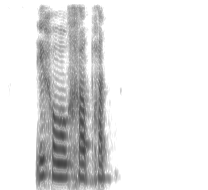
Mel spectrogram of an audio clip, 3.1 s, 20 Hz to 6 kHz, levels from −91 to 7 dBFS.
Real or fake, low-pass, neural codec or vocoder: fake; 5.4 kHz; codec, 16 kHz, 2 kbps, FreqCodec, larger model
